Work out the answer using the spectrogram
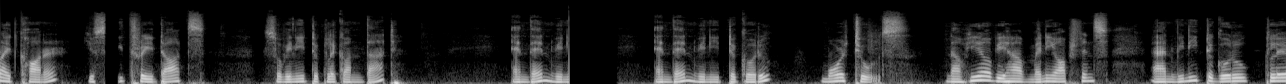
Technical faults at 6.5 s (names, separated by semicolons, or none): stream reconnect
